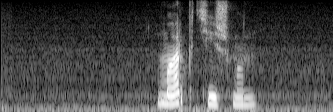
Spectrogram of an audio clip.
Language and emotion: Russian, neutral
